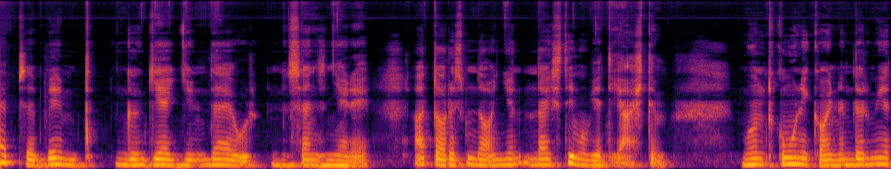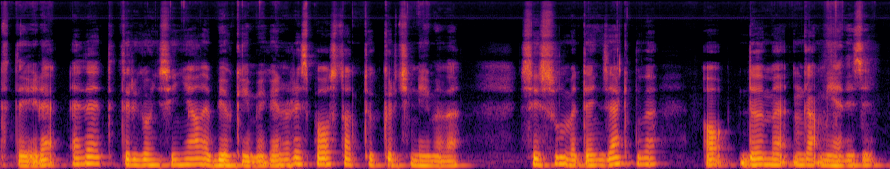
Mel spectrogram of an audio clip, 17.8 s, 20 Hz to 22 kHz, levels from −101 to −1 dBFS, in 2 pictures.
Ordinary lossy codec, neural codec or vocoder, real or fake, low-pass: none; vocoder, 44.1 kHz, 128 mel bands every 256 samples, BigVGAN v2; fake; none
